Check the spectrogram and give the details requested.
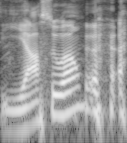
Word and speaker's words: Yasuo: very well though is how to pronounce the name Yasuo it's Yasuo probably otherwise though I gotta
